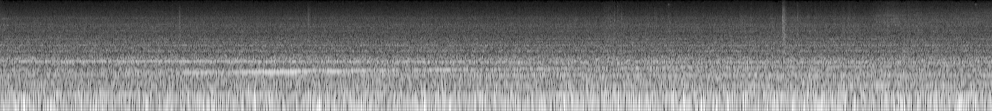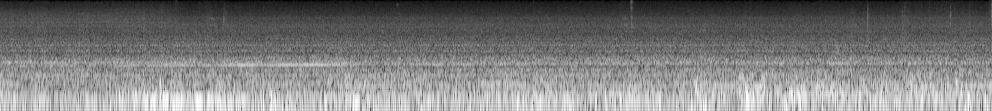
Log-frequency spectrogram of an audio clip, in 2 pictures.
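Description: Electric train running along the track, heard from the driver's cab: a steady low rumble with a motor whine that rises slowly in pitch over the first twenty seconds as the train gathers speed.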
